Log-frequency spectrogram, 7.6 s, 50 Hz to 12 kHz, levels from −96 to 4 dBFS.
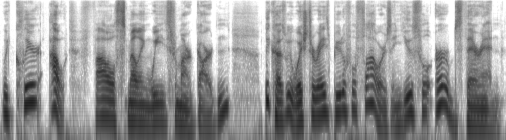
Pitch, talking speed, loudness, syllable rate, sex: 120 Hz, 160 wpm, -19 LUFS, 4.7 syllables/s, male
